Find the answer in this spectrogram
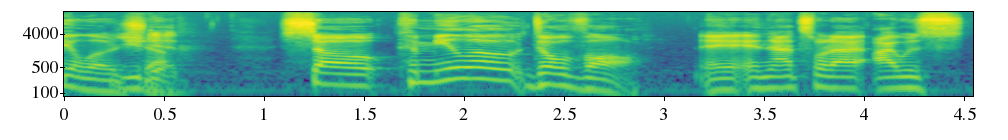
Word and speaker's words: Camilo Doval: So Camilo Doval, and that's what I was told that is the pronunciation.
